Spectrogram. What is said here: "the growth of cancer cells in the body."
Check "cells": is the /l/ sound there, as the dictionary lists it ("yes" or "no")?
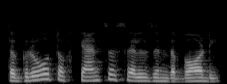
yes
